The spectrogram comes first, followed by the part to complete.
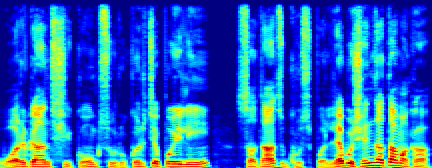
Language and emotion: Goan Konkani, fearful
